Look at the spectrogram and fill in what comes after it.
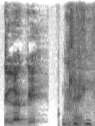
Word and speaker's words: Glögi: Glögi.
